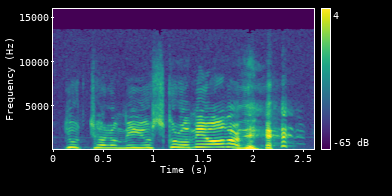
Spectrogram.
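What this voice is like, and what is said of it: Overdone Al Pacino Scarface accent. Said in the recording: “Al Pacino's accent ... His accent is just, the way he just, it's so overdone.”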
